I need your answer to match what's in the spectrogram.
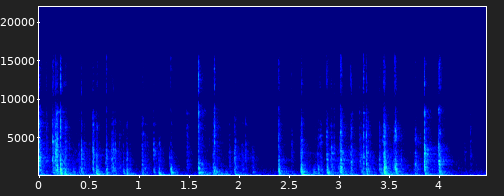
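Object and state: Plastic computer keyboard being typed on.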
